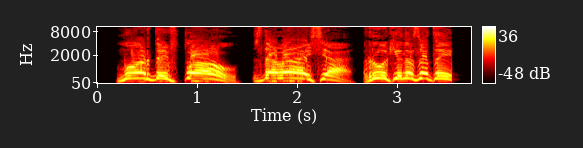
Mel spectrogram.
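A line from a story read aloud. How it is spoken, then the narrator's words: Soldier shouting. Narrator (Russian): прокричал боец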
